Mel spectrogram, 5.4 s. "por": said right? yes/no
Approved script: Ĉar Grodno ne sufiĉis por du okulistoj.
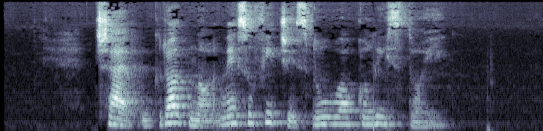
no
